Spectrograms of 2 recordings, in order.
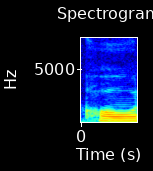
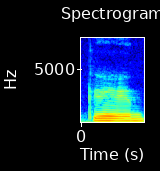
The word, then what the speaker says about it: Koehn: gini Banyaknya tuh keren beberapa beberapa sebut count ada yang Ken Tapi waktu aku dengerin persidangannya persidangan untuk kasus ini orang-orang dengan nama belakang kawan sebut nama mereka sebagai khawan jadi aku bakalan ikut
